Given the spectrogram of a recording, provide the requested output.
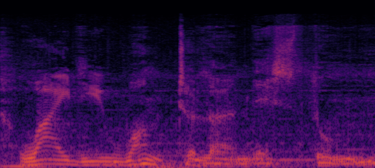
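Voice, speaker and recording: A man speaks at a fairly slow pace in a put-on character voice. Loud background noise fills the recording. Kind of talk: archaic epic speech. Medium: solo performance. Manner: slow, deliberate, grave.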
